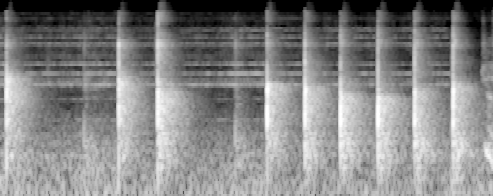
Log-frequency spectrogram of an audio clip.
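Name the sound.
hand clapping a rhythm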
